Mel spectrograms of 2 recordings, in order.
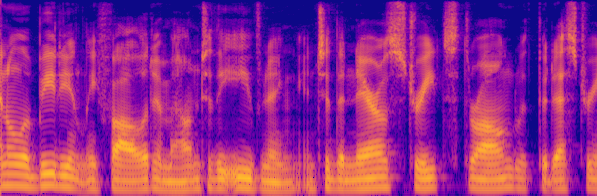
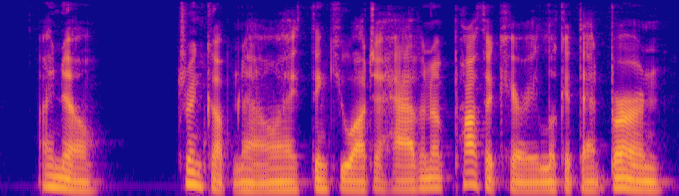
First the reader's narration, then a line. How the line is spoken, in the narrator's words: smiled and said in his soft voice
